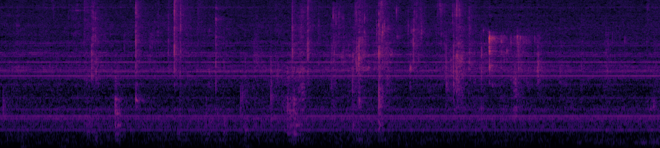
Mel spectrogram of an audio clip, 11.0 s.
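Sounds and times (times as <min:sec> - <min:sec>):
faint steady hum: 0:00.0 - 0:11.0
wet chewing sounds: 0:01.3 - 0:09.8.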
